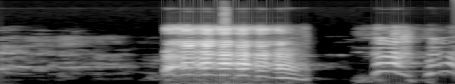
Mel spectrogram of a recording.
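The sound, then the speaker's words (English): A voice imitates a sheep with a loud, wavering bleat followed by a shorter second bleat, clear, after a faint low murmur. “And the little sheep was going, bah! Bah!”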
